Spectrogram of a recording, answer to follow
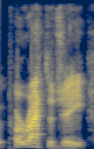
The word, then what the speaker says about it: Paratici: name as well now every italian journalist everyone who covers italian football actually calls him fabio paratagy i know a number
